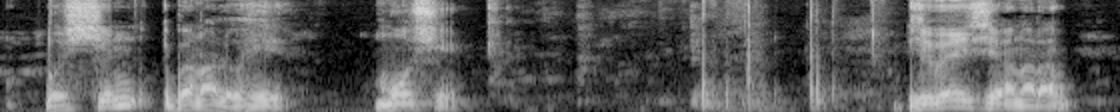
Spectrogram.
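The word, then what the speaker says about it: משה: Ici, on a une lettre ici qui ne se prononce pas. Ici aussi, on a une lettre aussi qui ne se prononce pas. La dernière lettre là que tu vois ici là. La lettre, on n'a pas dit Moussa. C'est Moussa. Voilà, on dit Moshe.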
